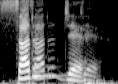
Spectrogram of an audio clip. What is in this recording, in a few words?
sudden death, announcer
